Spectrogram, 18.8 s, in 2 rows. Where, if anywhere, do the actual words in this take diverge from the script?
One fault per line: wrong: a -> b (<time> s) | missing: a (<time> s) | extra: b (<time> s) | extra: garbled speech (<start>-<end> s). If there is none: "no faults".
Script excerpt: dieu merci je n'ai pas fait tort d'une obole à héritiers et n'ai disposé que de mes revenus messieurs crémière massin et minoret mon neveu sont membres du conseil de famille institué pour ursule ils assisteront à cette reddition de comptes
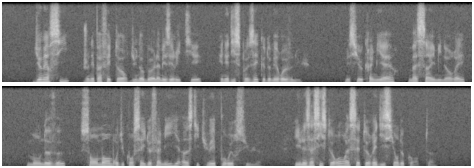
extra: mes (3.2 s)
